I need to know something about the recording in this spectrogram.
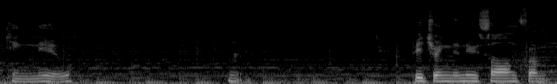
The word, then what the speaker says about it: King Gnu: It's probably not King GNU. GNU is a computer programming way of pronouncing that. This is probably just new, is pronounced in a Western tongue, probably just as King New.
